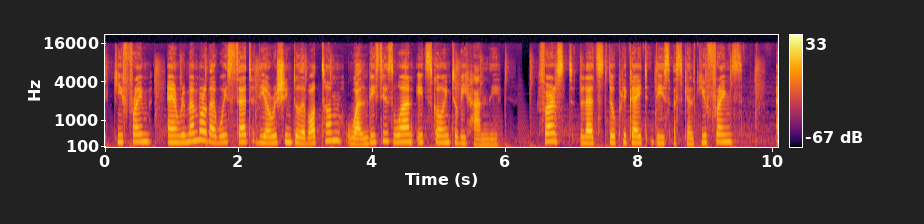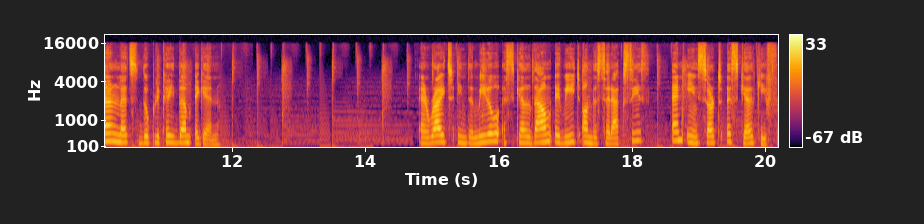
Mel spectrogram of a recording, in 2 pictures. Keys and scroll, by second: 2.2 typing, 2.9 Return, 8.0 shift+d, 11.1 shift+d, 18.0 s, 18.2 z.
